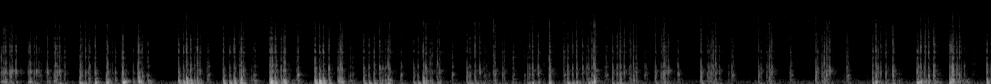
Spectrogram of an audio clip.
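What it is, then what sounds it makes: Cardboard tissue box. A cube-shaped cardboard tissue box is held in both hands while long fingernails scratch and tap across its top and sides. The result is a rapid, irregular stream of dry scratches and dull, quick taps with a hollow, low-heavy body and almost no ring.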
